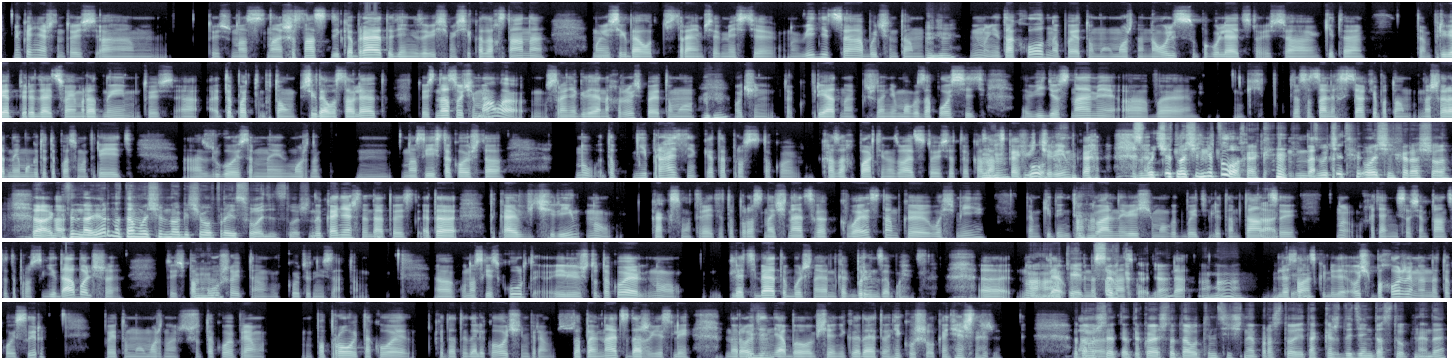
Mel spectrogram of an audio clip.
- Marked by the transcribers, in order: chuckle; laughing while speaking: "звучит очень неплохо"; laughing while speaking: "казахская вечеринка. Н-да"; laugh; laughing while speaking: "будет"; laughing while speaking: "конечно же"
- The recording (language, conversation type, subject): Russian, podcast, Как вы сохраняете родные обычаи вдали от родины?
